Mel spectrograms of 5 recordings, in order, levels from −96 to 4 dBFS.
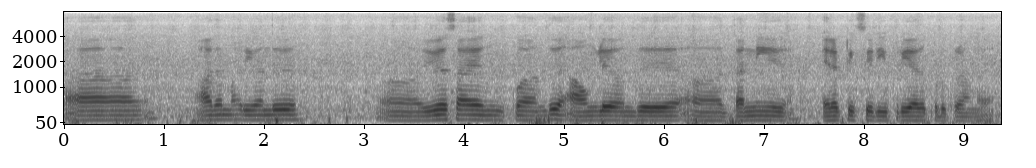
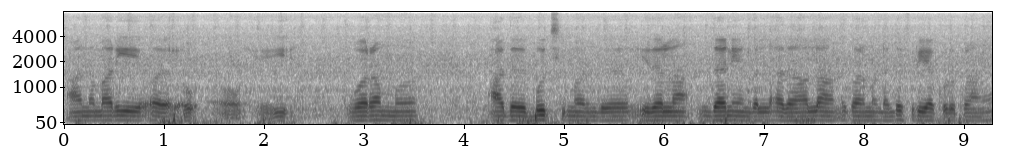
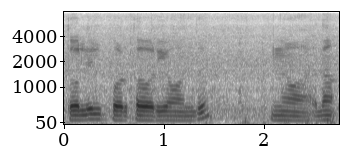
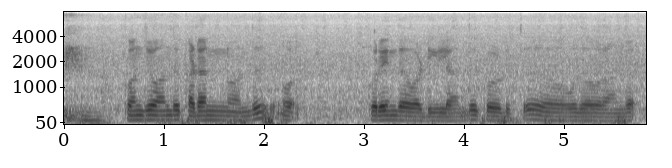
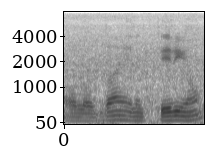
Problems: background sounds at intervals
